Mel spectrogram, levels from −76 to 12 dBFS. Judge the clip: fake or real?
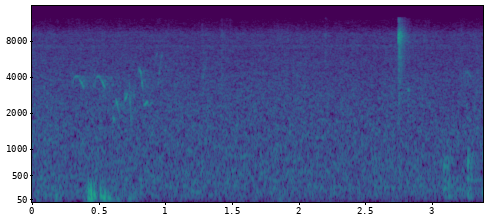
real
